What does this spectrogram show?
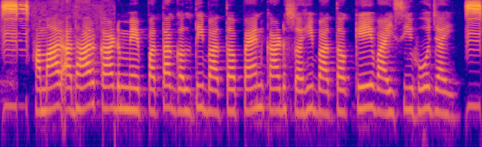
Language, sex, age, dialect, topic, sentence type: Bhojpuri, female, 18-24, Southern / Standard, banking, question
